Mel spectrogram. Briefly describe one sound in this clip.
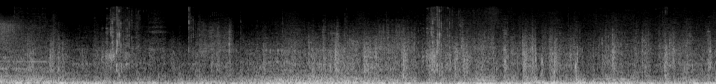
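A large mechanical creature clanks and thuds.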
